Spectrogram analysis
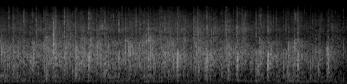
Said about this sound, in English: Come on, clap your hands. It's all right.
